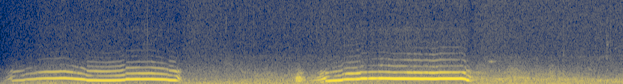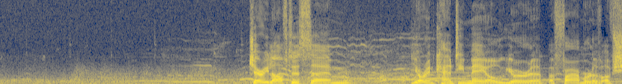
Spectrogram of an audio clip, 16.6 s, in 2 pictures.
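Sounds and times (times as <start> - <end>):
wolf howling: 0.0 - 2.5, 3.9 - 6.4, 9.6 - 15.9
speech: 11.7 - 13.2, 13.8 - 16.6.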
